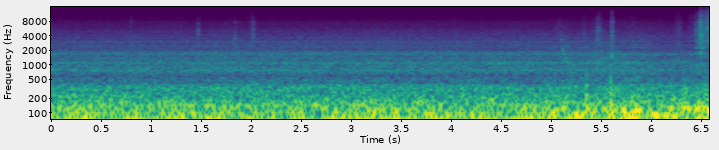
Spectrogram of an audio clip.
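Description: Car engine running, heard from inside the cabin as a steady low rumble, growing a little louder near the end.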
